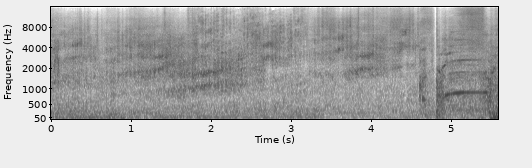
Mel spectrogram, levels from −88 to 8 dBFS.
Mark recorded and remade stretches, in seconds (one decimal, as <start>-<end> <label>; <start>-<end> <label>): 0.0-1.8 remade; 1.8-3.2 recorded; 3.2-5.6 remade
